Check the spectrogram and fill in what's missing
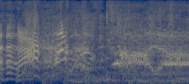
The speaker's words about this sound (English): Play his jingle.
